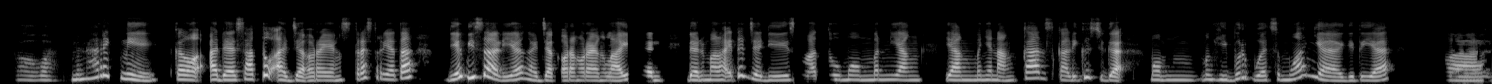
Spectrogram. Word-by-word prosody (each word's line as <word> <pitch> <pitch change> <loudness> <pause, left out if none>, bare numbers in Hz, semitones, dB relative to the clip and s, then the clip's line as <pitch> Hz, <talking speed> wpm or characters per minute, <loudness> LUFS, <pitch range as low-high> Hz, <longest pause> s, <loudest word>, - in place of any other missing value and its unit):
Oh 205 -1 -12
wah, 200 -1 -7 0.2
menarik 305 - 0
nih, 210 -6 0 0.2
kalau 215 -3 +5 0.2
ada 215 -2 +4
1 235 - +4
aja 195 -2 +3
orang 190 +1 0
yang - - -4
stres 270 +5 0
ternyata, 285 +4 +3 0.3
dia 240 - +5
bisa 340 +4 +5
nih 180 - -3
ya, 230 - +4
ngajak 190 -4 0
orang-orang 185 0 +2
yang 185 - -5
lain 200 +7 +4
dan 195 -1 +2 0.3
dan 200 -2 +3
malah 205 0 +2
itu 405 - 0
jadi 195 -3 -1 0.2
suatu 205 +1 -7
momen 210 0 -3
yang 205 -2 0 0.4
yang 200 -1 +3
menyenangkan 210 +7 +1
sekaligus 205 +7 -3
juga - - +3 0.2
mem 210 -2 -2 0.4
menghibur 220 +3 -4
buat 200 0 -2
semuanya 245 - -2 0.2
gitu 185 0 -5
ya? 190 - +3 0.6
Wah 180 -2 -1
210 Hz, 155 wpm, -22 LUFS, 195-235 Hz, 0.6 s, kalau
